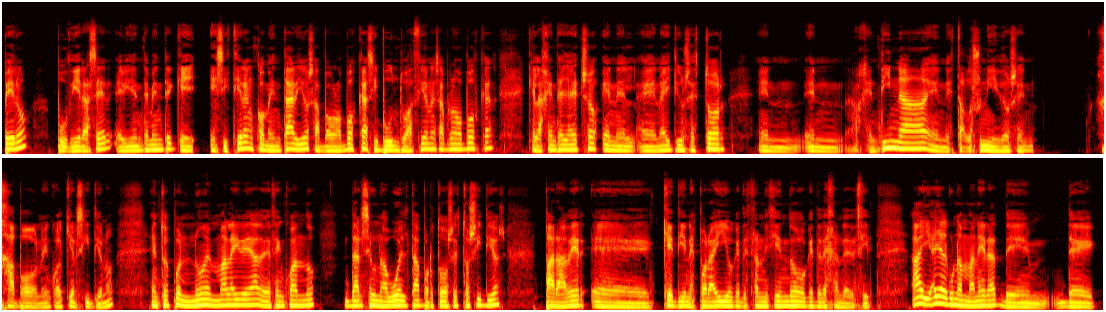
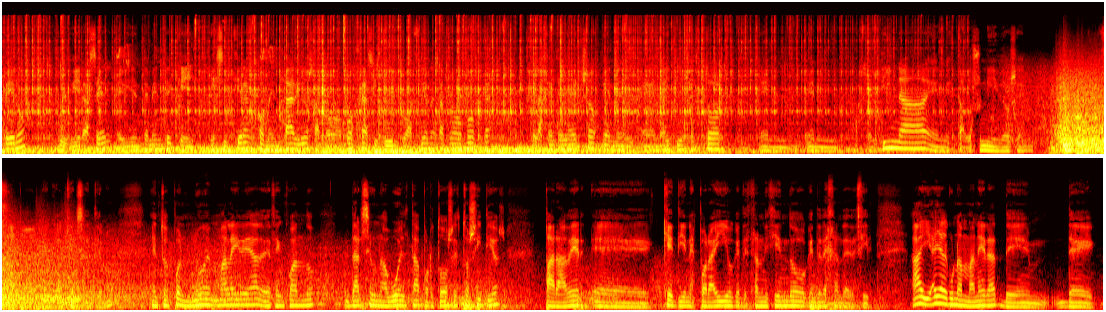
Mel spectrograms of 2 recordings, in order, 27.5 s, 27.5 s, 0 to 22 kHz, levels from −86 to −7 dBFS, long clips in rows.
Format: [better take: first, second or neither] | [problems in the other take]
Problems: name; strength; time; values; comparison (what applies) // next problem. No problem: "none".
first | rain or running water; very loud; throughout; 2 dB above the speech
